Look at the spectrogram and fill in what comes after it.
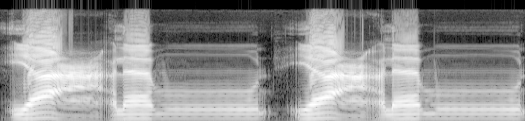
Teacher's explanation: Dan jangan sampai dibaca dengan ya'lamun dengan hamzah, tapi dengan ain. Kemudian balafal mun ada mad arid disukun.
